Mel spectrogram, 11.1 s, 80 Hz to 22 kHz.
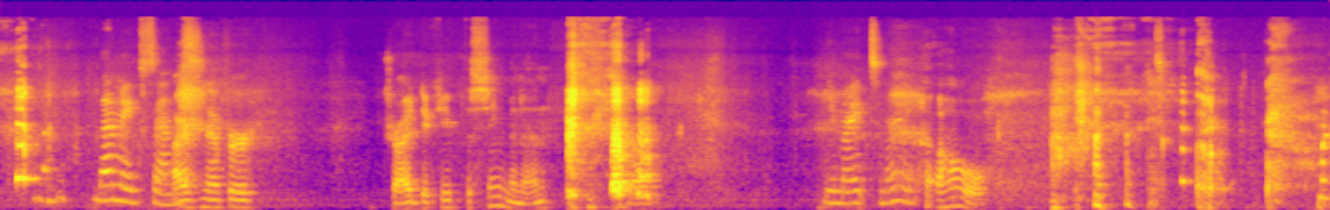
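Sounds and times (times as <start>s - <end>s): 
speech: 0.8s - 2.2s, 3.2s - 5.6s, 6.8s - 9.4s
person burping: 9.9s - 10.8s.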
